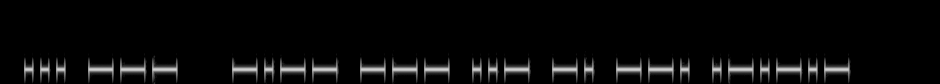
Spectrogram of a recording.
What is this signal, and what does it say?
Morse code, heard as a keyed tone, about 16 wpm, 700 Hz. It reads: SO YOUNG.
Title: Sentences from Top 400 Words and Abbreviations 15wpm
